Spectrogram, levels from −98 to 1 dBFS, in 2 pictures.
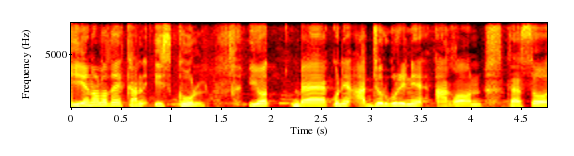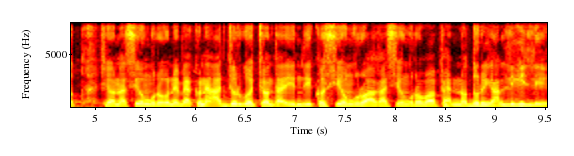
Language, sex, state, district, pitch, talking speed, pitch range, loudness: Chakma, male, Tripura, Unakoti, 170 Hz, 175 wpm, 155-185 Hz, -15 LUFS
